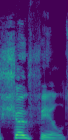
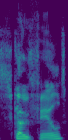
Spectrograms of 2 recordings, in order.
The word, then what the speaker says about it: Schofield: Americans actually often mispronounce it to Chafield, but it is in fact Scoffield and named after a Civil War revolver.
